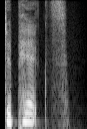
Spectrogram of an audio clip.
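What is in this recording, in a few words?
"depicts", US English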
